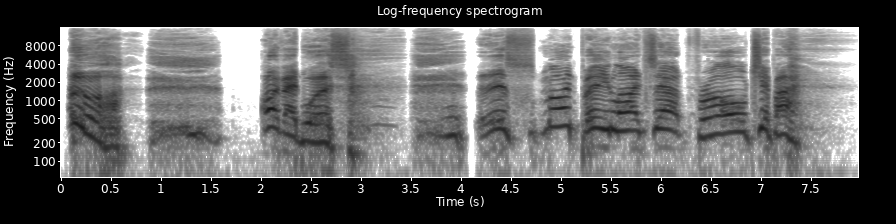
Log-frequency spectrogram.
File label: Downed, en, Dialog Barks Battle; Warframe; Chipper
